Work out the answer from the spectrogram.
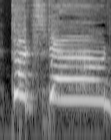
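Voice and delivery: high, drawn-out touchdown cheer. A narrator's reading. Otter after throwing a football past Cat, gleeful high cheer. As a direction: cheer it out like a sports fan. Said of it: "cheered Otter".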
